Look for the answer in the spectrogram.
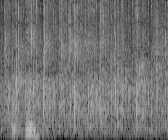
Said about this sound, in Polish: Nie klaszcie, nie klaszcie, bo oklaskujecie księdza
